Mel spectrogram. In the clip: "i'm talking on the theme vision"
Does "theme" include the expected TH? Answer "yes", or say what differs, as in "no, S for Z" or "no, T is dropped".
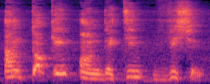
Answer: no, T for TH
